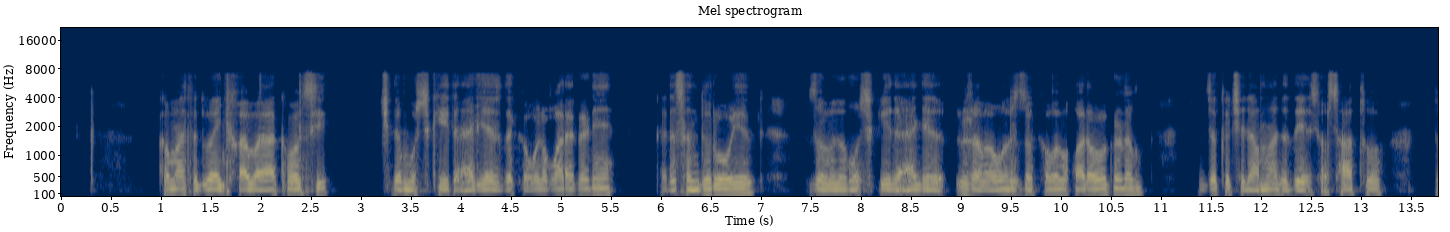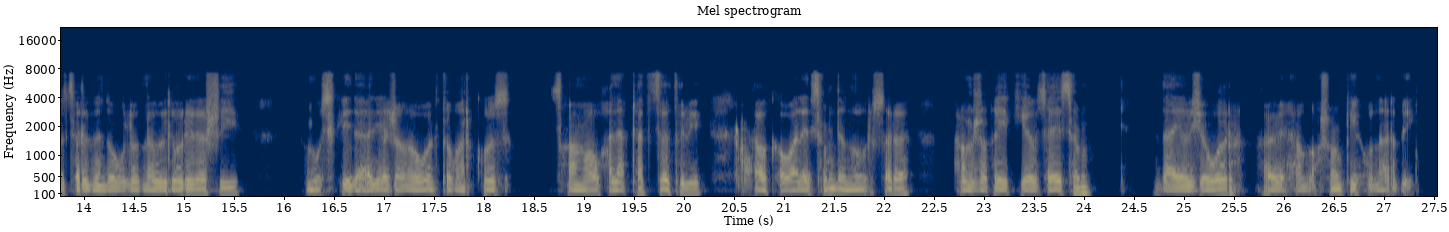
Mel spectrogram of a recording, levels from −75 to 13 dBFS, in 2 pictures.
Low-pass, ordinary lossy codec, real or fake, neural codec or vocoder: 7.2 kHz; none; fake; codec, 32 kHz, 1.9 kbps, SNAC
